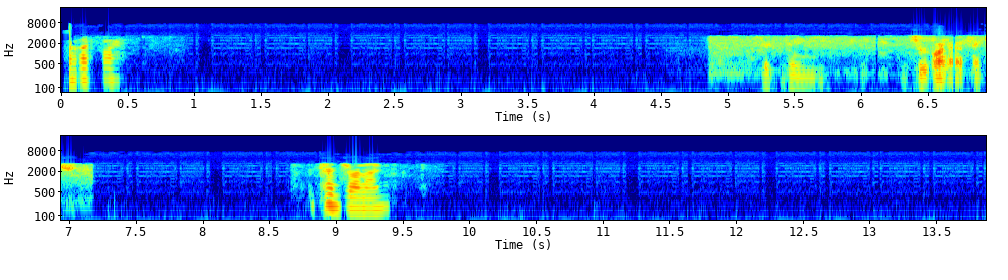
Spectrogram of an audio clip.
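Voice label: Simulcast police department, scanner audio trunk; Mesa Simulcast; MESA PD 2 Centrl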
